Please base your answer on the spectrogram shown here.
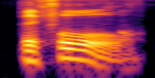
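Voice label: "befool", American English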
